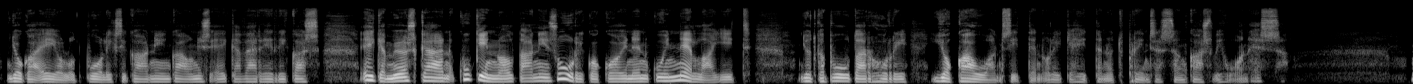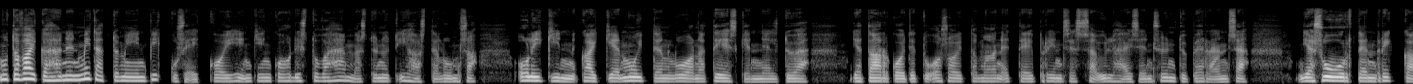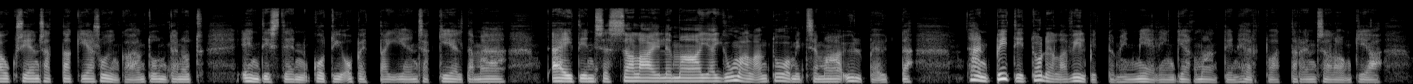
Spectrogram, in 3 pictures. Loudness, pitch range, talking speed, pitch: -21 LUFS, 125-155 Hz, 95 wpm, 140 Hz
